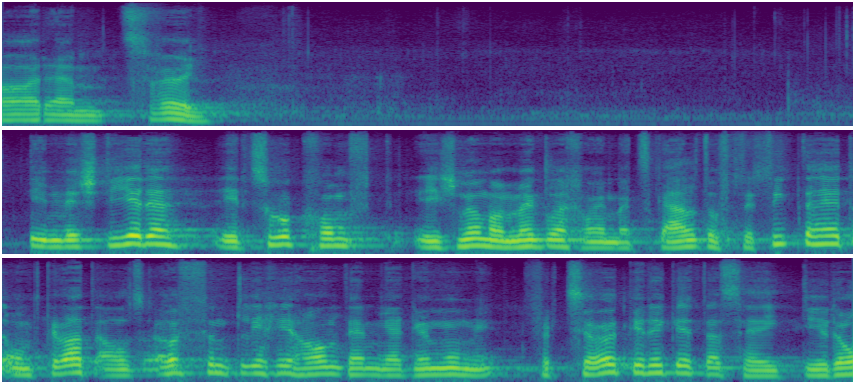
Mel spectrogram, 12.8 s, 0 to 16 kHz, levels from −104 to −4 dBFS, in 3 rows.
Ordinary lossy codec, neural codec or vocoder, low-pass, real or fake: Opus, 64 kbps; codec, 32 kHz, 1.9 kbps, SNAC; 14.4 kHz; fake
